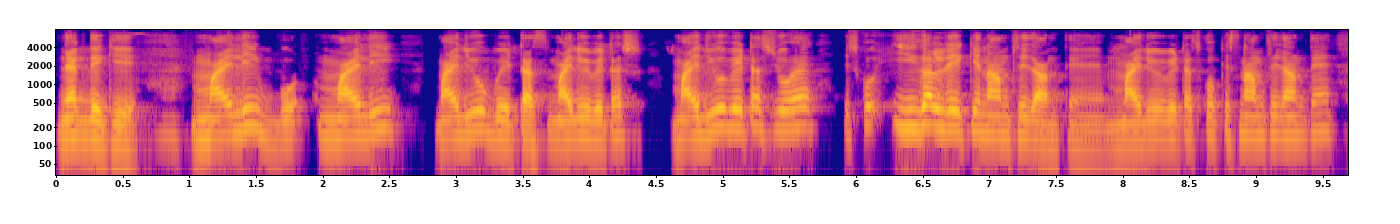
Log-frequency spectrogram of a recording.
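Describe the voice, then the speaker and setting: A man's voice: fairly high pitch, expressive, normal speed, fairly bright tone. A man teaching biology for exam prep over slides, repeating each term and quizzing listeners as he goes. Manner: repeats terms and asks the class questions; frequent "theek hai na" checks.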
